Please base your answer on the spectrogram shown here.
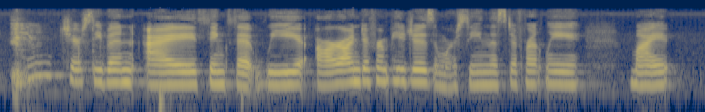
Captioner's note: clears throat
